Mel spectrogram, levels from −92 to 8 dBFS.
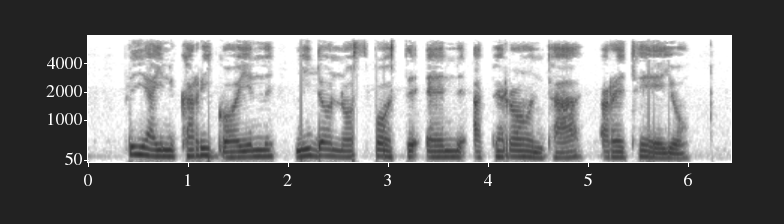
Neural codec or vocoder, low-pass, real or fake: none; 7.2 kHz; real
